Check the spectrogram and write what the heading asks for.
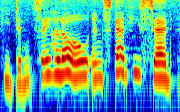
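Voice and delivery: ordinary delivery, nothing marked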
